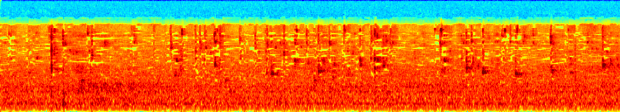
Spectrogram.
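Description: Quiet room tone: a steady low hiss with scattered faint, irregular clicks and ticks.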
